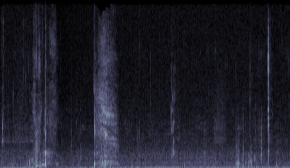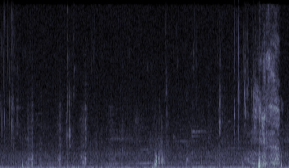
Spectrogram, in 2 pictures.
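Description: Close-up eating sounds of soft dal khichdi taken by hand: chewing with small mouth clicks, and three louder short bursts about half a second in, at one second, and near the end, over a steady low hum.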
